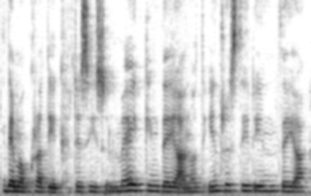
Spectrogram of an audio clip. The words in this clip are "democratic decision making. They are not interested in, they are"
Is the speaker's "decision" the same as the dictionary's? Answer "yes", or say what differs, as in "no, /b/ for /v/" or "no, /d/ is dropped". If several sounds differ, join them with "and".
no, /s/ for /ʒ/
